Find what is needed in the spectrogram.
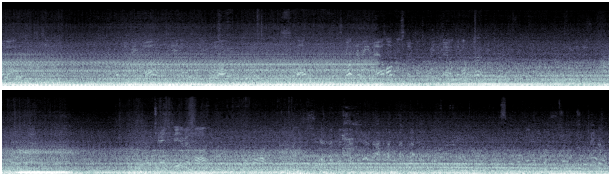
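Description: Interior of a Bristol RELH coach under way: its diesel engine and transmission running steadily with a whining note that drops away about a third of the way in, a brief louder low burst about halfway through, and slowly falling tones as the coach goes on.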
